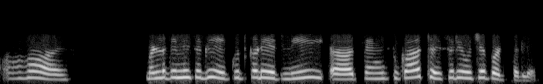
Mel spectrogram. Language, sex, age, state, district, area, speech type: Goan Konkani, female, 18-30, Goa, Murmgao, urban, conversation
